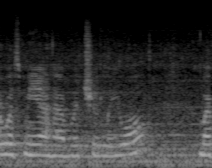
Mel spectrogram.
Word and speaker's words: Lehwald: me I have Richard Lehwald. Am I pronouncing that right? It's fine. That will do. Well, what is it? It's actually Lehwald. Lehwald. It's a German name. Okay. Okay, but most people say Lehwald.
